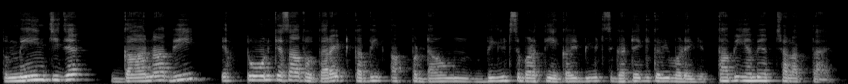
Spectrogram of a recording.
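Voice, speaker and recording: A man's voice: fairly high pitch, moderate pace. A young man training network marketers, speaking Hindi mixed with English and often checking if everyone is following. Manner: animated, keeps asking "ठीक है?" and "All clear?"; mixes Hindi with English words. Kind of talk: motivational training talk.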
